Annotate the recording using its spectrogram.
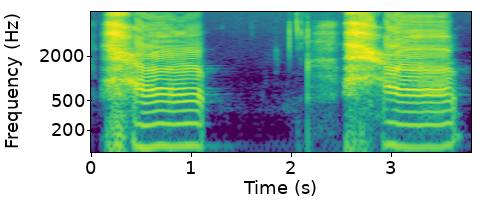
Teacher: লম্বা হা হলকের মধ্য থেকে শো করে পড়তে হয়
